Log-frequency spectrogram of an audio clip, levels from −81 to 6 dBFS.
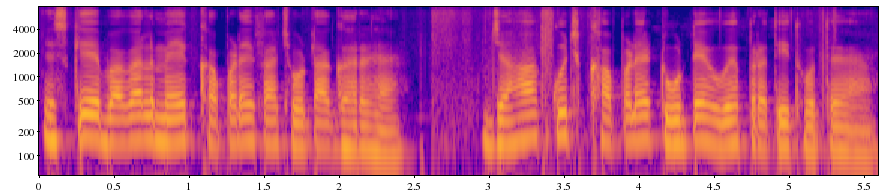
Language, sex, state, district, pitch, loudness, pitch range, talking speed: Hindi, male, Jharkhand, Palamu, 140 Hz, -16 LUFS, 125-155 Hz, 170 wpm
